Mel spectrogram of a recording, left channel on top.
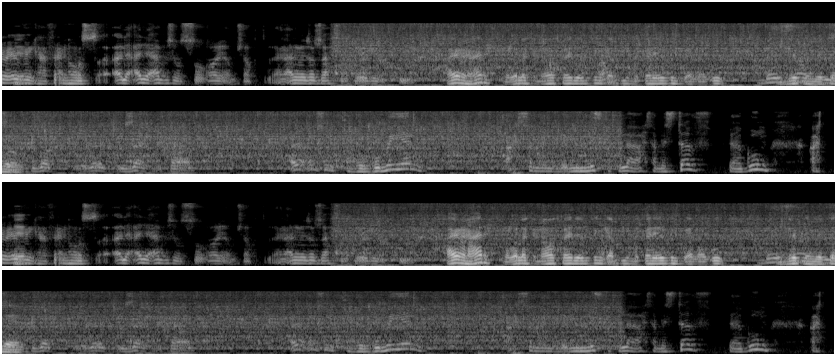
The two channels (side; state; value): both; normal; correlation 0.76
